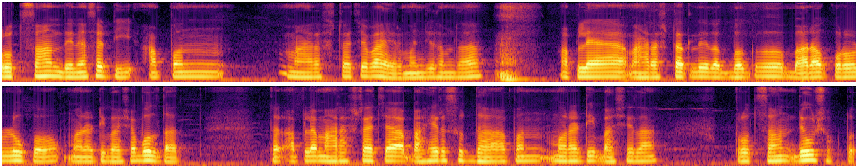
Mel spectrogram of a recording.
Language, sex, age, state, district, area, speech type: Marathi, male, 30-45, Maharashtra, Amravati, rural, spontaneous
